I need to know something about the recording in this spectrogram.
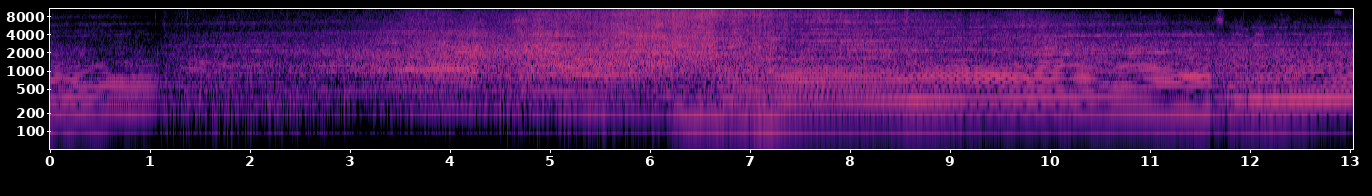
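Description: A second rally car engine roars up close, revving high between gear changes.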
